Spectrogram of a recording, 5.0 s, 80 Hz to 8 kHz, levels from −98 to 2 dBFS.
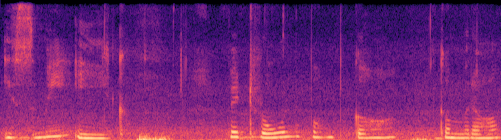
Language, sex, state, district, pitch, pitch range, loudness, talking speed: Hindi, male, Punjab, Kapurthala, 235 Hz, 180-260 Hz, -15 LUFS, 70 wpm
